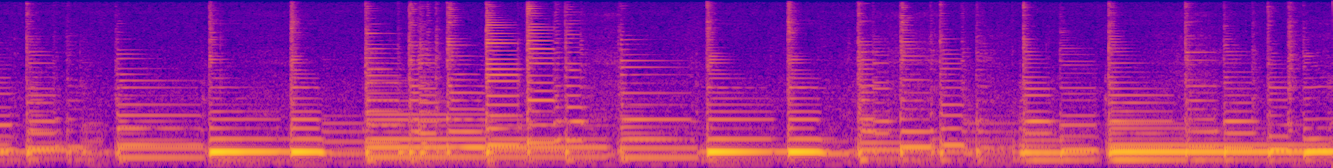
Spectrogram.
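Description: Solo acoustic guitar playing a piece of plucked notes that strike and fade, several sounding together over held bass notes.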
